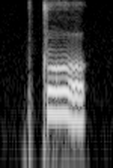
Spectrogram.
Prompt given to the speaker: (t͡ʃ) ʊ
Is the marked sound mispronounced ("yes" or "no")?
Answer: yes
